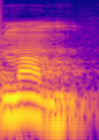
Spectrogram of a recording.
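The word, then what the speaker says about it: Maugham: উচ্চারণ লক্ষ্য করো, মঘাম নয়। অনেকেই ভুল করে মঘাম উচ্চারণ করে, কিন্তু উচ্চারণ হবে উইলিয়াম সমারসেট মম।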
